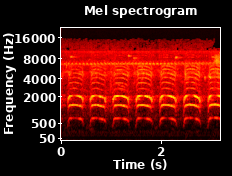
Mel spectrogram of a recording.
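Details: Laughing falcon, also called acauã, calling in a steady series of about seven arched, nasal two-part notes, roughly two per second. Each note has a rich, harmonic tone and a falling tail. There is no other clear sound.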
